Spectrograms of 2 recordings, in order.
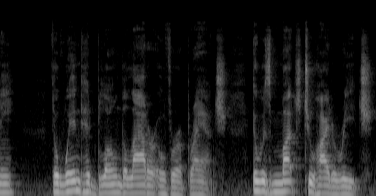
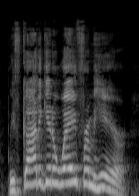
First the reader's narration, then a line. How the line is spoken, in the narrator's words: yelled Jack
